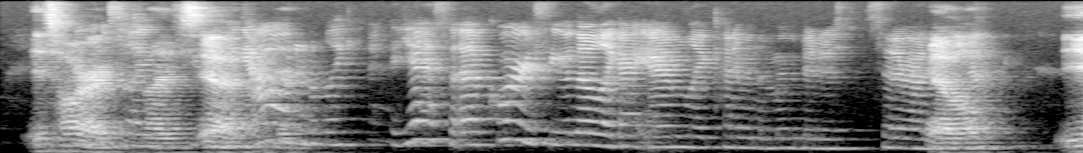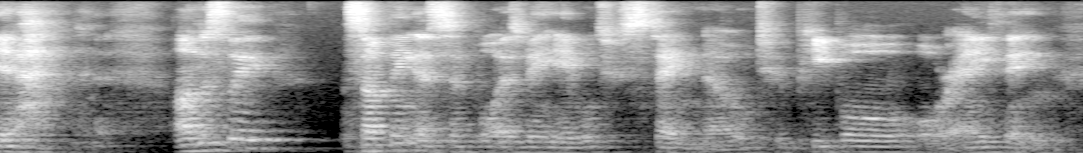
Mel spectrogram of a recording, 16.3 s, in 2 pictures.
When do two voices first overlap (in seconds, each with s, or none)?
0.6 s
